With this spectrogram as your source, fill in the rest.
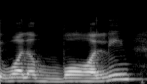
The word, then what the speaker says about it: ولا الضالين: So dad should be pronounced clearly, walad dalin.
